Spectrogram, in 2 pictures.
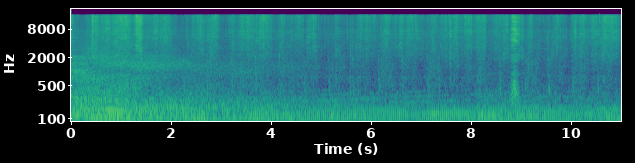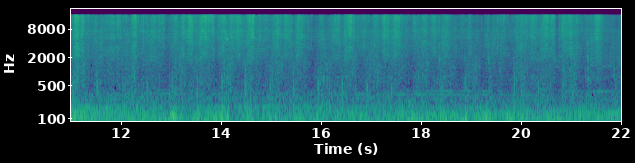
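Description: Footsteps of a person walking a small dog on a concrete sidewalk, over a steady low rumble, with frequent light clicks and one sharper click about nine seconds in.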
